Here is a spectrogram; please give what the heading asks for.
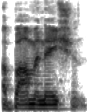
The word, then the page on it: abomination: American English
